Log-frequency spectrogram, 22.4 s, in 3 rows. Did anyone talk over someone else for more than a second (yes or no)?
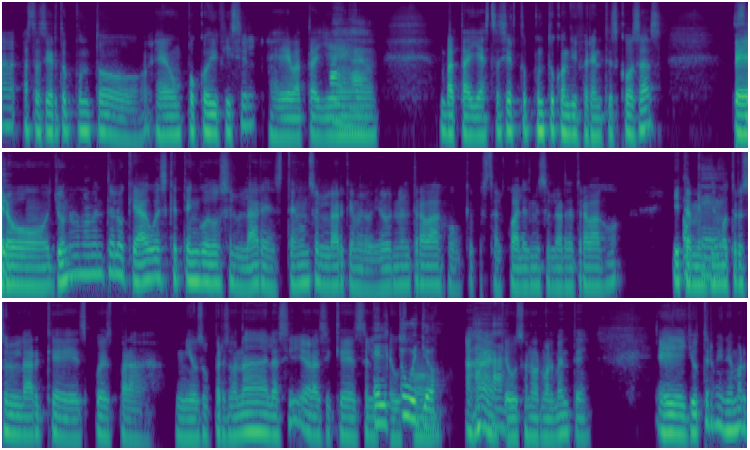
yes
